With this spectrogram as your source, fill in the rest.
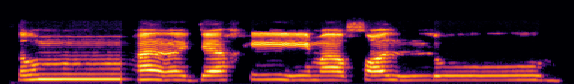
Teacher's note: Summal mal jahima salluh. Lam-lamnya ini tipiskan lam sukunnya.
